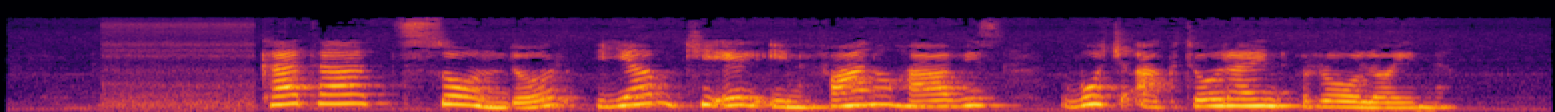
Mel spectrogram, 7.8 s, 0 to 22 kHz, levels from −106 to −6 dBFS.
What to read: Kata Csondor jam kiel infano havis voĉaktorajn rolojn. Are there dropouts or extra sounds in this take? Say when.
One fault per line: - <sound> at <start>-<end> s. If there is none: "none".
none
